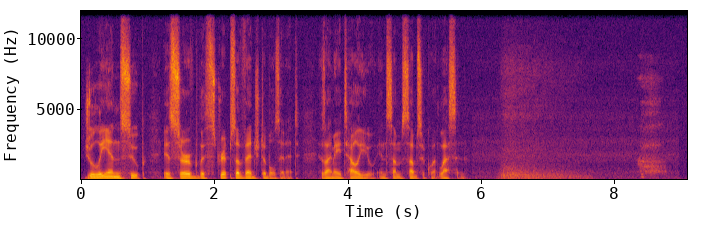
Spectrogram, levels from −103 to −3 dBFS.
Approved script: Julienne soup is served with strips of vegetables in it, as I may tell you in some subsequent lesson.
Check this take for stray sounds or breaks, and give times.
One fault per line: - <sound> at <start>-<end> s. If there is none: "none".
- breath at 6.2-7.8 s
- sniff at 8.3-8.8 s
